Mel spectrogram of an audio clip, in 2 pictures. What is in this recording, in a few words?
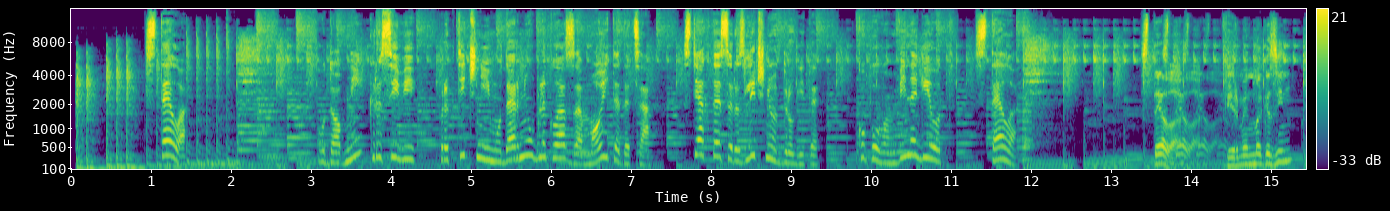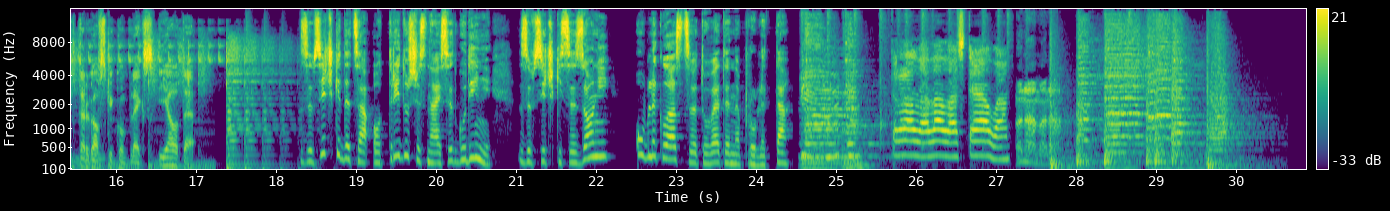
Bulgarian advert; voice over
